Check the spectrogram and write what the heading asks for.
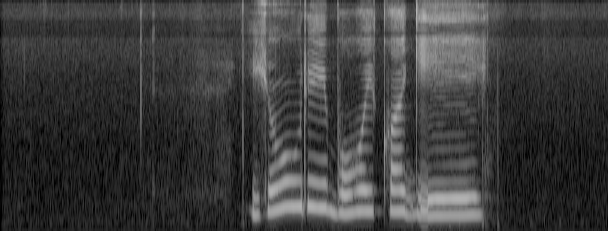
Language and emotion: Russian, neutral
